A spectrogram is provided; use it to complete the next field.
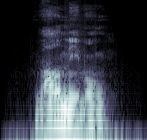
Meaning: perception
- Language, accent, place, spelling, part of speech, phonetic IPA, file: German, Germany, Berlin, Wahrnehmung, noun, [ˈvaːɐ̯neːmʊŋ], De-Wahrnehmung.ogg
